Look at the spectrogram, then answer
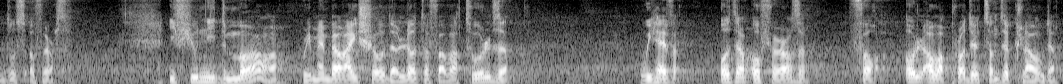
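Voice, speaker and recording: Man, French accent, lowish voice, conference talk, hesitant with fillers, faint room ambience. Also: fairly bright tone, slight background noise. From France. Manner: hesitant, many fillers and self-corrections. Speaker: corporate speaker presenting startup programs. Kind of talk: conference presentation. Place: conference hall.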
